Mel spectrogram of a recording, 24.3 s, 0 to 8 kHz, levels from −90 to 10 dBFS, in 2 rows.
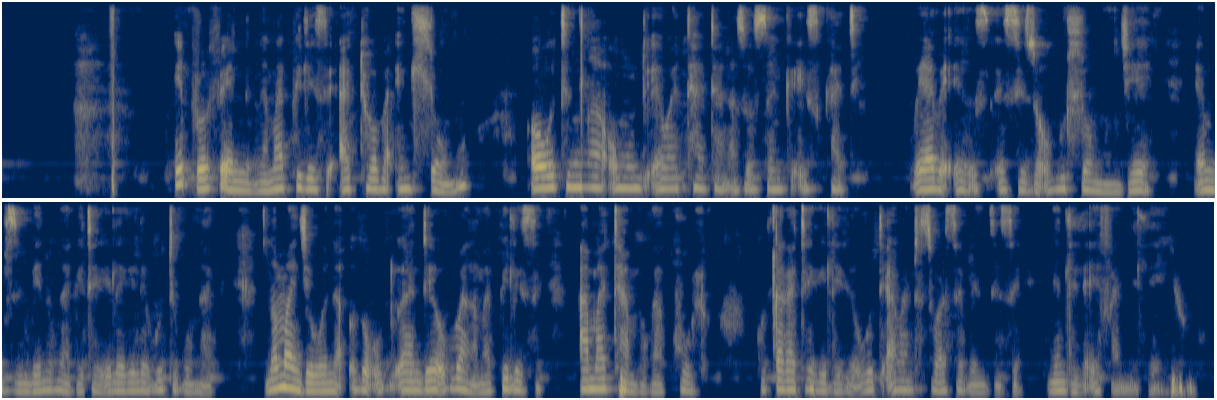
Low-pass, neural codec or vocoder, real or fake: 7.2 kHz; none; real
